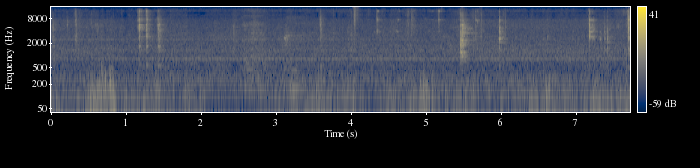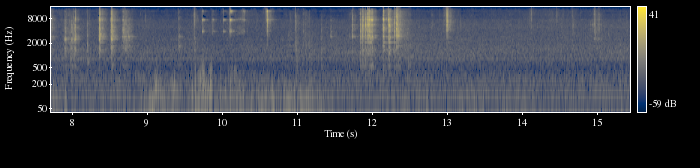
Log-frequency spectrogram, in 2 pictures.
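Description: Hand tools and metal engine parts clicking and clinking in irregular clusters as hands work in an engine bay, over a steady low rumble.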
